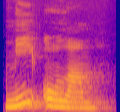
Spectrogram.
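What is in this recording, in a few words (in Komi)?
Komi, ми олам, female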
